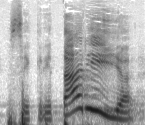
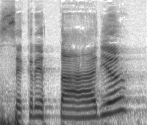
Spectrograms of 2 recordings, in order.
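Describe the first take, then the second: First: The stress falls on the syllable ri. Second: The stress falls on the syllable ta. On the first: It names a government department or office. "Se não tem acento, você lê secretaria" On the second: It names a person who works as a secretary. "As paroxítonas vão ter acento terminado em ia"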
